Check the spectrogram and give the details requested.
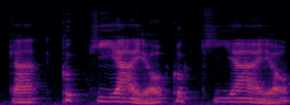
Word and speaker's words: cucchiaio: spelling, in different colour, how to pronounce it, cucchiaio, do you see this? Cucchiaio. And then I've split out, using my own system here, the syllables are separated with dots, and the stressed word has got a little hat over the top of it.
